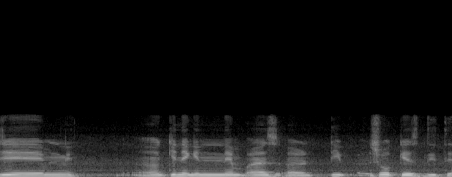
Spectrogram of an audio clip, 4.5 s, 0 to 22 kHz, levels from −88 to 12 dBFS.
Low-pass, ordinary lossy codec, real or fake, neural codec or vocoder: none; none; real; none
